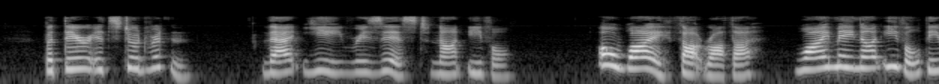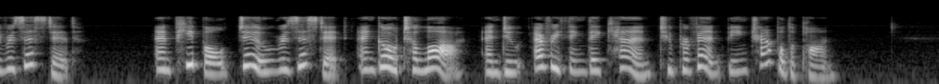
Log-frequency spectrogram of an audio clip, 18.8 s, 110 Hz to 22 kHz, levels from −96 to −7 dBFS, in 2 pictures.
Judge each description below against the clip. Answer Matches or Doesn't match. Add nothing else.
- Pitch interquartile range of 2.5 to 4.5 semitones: Doesn't match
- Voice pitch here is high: Matches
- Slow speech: Matches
